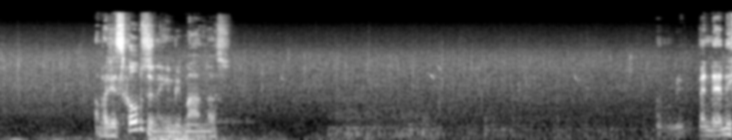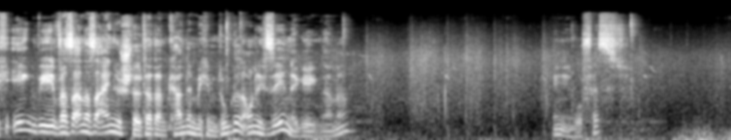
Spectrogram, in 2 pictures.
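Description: A man speaks calmly into a close microphone.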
